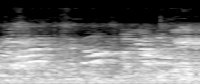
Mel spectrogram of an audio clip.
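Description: Several people talking at once, adults and children's higher voices mixed in a general chatter.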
